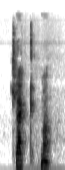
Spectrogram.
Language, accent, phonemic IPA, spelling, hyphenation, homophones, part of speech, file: French, Canada, /klak.mɑ̃/, claquements, claque‧ments, claquement, noun, LL-Q150 (fra)-claquements.wav
- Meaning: plural of claquement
